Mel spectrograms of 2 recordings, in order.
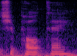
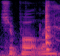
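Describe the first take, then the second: First: The L comes before the T: chi-pol-te. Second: The T comes before the L: chi-pot-le. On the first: The speaker calls it wrong. "Don't say chipotle" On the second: The speaker calls it right. "It's like the P and the T are"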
